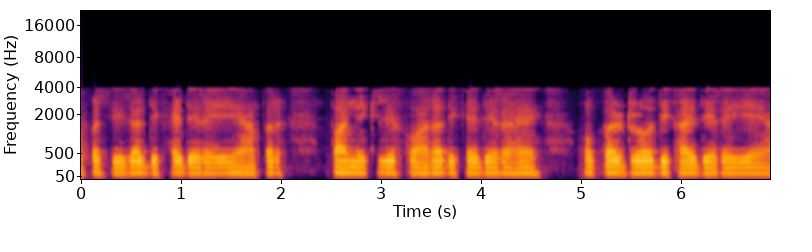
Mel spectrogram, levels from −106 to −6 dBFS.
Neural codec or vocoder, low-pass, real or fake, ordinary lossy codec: none; 7.2 kHz; real; AAC, 16 kbps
